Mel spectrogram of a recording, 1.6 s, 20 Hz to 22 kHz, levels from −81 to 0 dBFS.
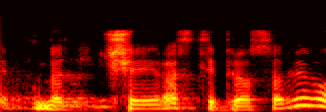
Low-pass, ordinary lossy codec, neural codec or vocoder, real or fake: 7.2 kHz; MP3, 96 kbps; none; real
